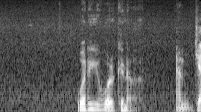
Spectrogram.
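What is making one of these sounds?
A man asks a question with mild concern.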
